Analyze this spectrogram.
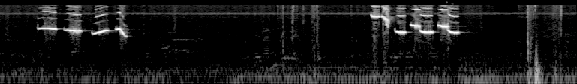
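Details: Mangrove whistler song used to teach young wild-caught birds: a phrase of four whistles, level then slurred, a pause of several seconds, then a sharp note and three falling whistles, with a brief thump near the end.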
